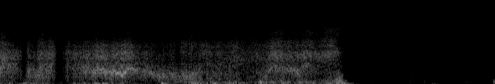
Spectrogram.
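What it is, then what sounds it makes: Leather fedora hat. Fingertips tap and rub an empty, hollow black leather fedora held in the hands and tilted. A dense, dry scratching and brushing texture runs for about three and a half seconds, with one brief break early on, then cuts off to near silence broken only by a few faint soft ticks.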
